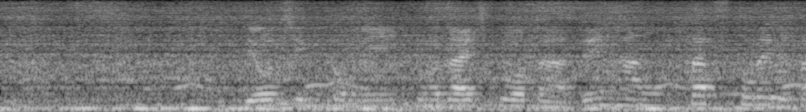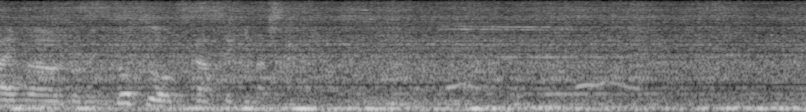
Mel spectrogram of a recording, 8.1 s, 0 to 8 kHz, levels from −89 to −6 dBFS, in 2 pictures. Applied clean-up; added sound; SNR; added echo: none; Bird vocalization, bird call, bird song; 18 dB; reverberation time 0.2 s.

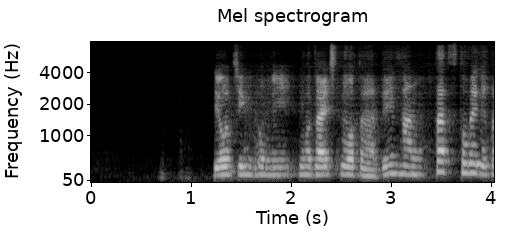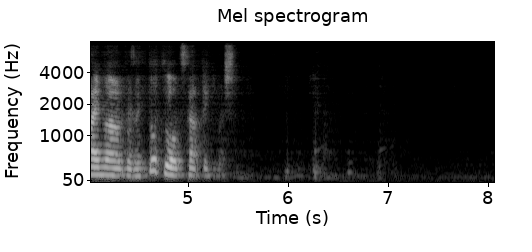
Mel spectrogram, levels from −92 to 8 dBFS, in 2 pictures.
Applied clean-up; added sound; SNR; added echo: neural mask model DeepFilterNet 3.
